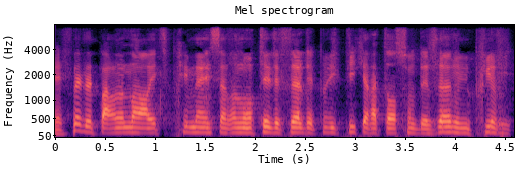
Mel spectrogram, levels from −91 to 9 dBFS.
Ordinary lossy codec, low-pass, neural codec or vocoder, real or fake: none; 7.2 kHz; codec, 16 kHz in and 24 kHz out, 0.6 kbps, FireRedTTS-2 codec; fake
